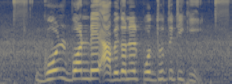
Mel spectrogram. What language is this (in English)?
Bangla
